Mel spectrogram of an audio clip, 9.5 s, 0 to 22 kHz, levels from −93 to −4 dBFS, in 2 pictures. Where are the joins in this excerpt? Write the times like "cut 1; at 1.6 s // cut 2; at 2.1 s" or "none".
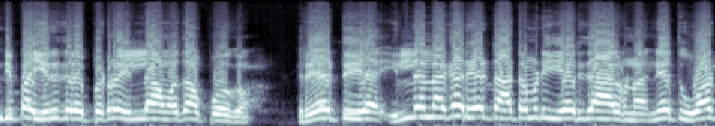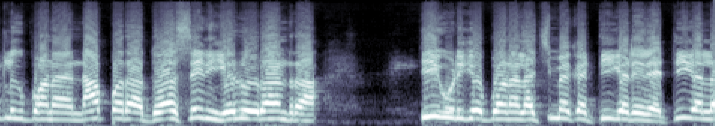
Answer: none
